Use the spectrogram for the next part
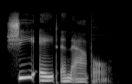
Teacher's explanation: Notice how the word an connects so smoothly to that open a vowel sound at the start of apple? It just glides.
